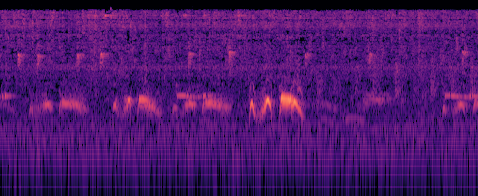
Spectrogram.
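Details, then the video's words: Derkuku spotted dove with a sharp, clean, tuneful voice for calling wild doves, repeating soft coos, a loud triple phrase of arched notes near five seconds, then quieter cooing; distant bird chirps throughout. "Derkuku super gacor suara tajam, jernih, dan merdu pandai memanggil tekukur alam"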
